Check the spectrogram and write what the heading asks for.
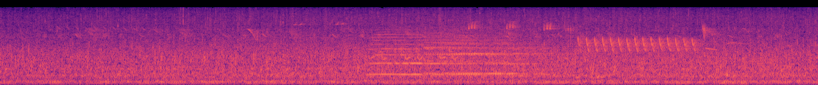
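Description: flowing river water

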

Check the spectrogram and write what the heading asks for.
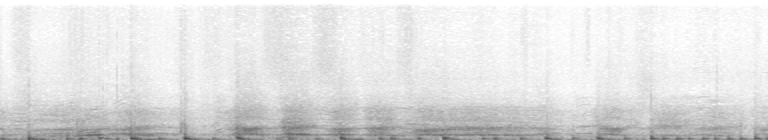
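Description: football stadium crowd

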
